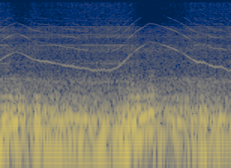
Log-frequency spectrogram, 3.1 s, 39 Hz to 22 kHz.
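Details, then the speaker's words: Alternator whine through the stereo speakers of a Porsche 996 911 Turbo after a DIY head unit, amp and speaker install; pitch rises with revs. Owner suspects a ground issue and plans to move the amp ground. "so like it gets it's almost like alternator one whenever you start up the car like you can hear it inside like the higher I rev the engine you hear like the whining sort of through the speakers"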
